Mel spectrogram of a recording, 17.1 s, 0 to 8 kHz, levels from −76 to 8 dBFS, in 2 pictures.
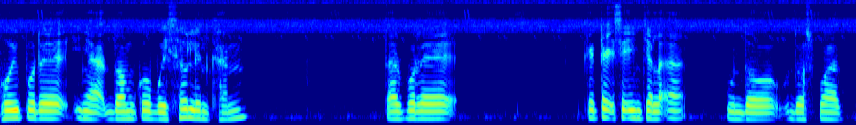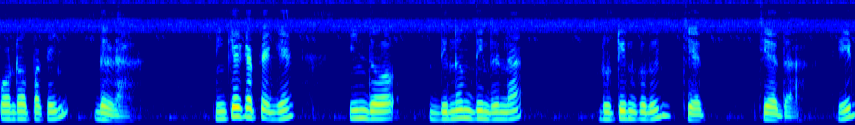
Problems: none marked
